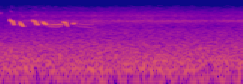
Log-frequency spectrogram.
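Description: A bird chirping: a quick run of five or six short, high chirps in the first half-second, over a steady outdoor background hiss.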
